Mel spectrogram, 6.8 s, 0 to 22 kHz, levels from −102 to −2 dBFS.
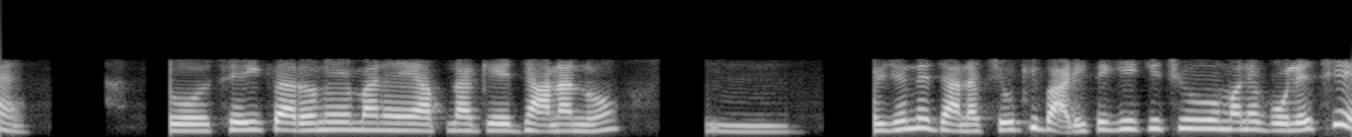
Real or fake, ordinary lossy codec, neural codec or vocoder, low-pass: fake; none; autoencoder, 48 kHz, 32 numbers a frame, DAC-VAE, trained on Japanese speech; 3.6 kHz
